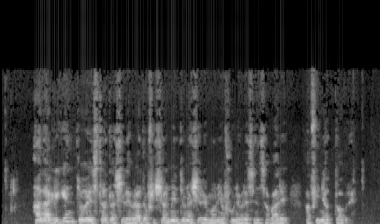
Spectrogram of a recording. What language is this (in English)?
Italian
